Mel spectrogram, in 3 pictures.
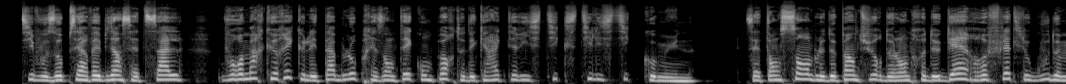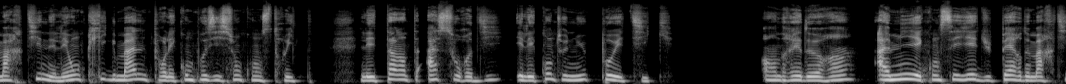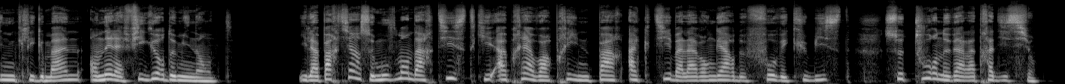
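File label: French female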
